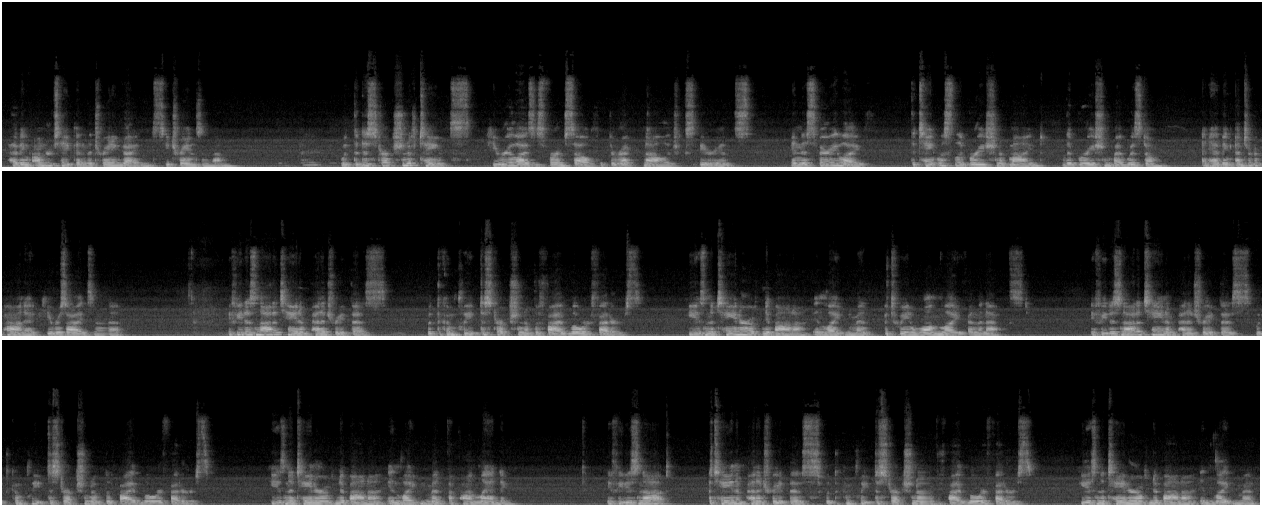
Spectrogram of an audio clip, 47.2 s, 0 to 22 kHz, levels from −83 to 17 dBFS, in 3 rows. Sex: female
